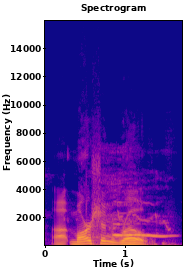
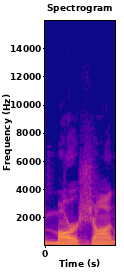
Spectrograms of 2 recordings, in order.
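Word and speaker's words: Marchion Ro: Martian Row. Oh. Like Martian the Manhunter? Martian? Yeah. Or I was for a while, I was saying Marshawn, like Marshawn Lynch, the running back of Seattle Seahawks.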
